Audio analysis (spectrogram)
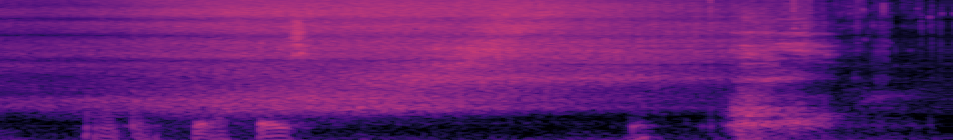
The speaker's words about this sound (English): Sound-wise? Warp zone. This soda. It just went into that is another dimension. The best fizz that's, I've ever heard. That's number one fizz.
